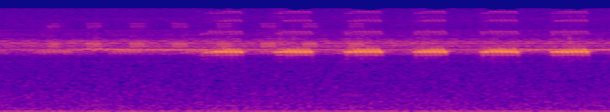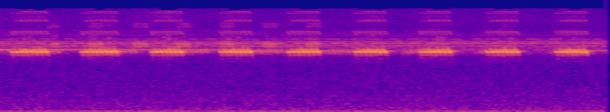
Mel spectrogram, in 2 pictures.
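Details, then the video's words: Autumn night grass insects in Changnyeong, South Gyeongsang, Korea: a soft opening second, then a loud high-pitched chirp starts and repeats evenly, close to three pulses per second, with a quiet low hum underneath. "깊은밤 가을 풀벌레 소리"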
